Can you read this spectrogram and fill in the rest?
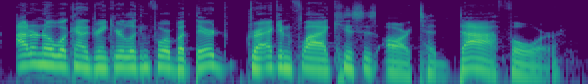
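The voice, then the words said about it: Put-on character accent. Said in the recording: “I put on some different accent”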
